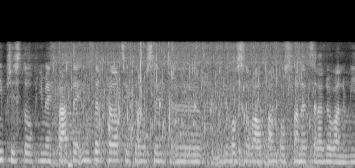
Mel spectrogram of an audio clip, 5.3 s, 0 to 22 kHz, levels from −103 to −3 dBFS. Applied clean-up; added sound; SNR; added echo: none; Cricket / Water; 4 dB; reverberation time 0.8 s.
